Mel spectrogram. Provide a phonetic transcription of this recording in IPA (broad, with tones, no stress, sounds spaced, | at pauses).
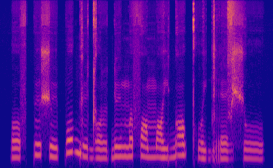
o˨ f p y˦ ʃ y˨ p o˦ ɡ y˨ d o˨ l ɗ y˨ m ə˦ f ɔ˨ m ɔ˨ j ɠ ɔ˦ kʷʰ ə˨ j ɡ r e˨ z ʃ u˨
